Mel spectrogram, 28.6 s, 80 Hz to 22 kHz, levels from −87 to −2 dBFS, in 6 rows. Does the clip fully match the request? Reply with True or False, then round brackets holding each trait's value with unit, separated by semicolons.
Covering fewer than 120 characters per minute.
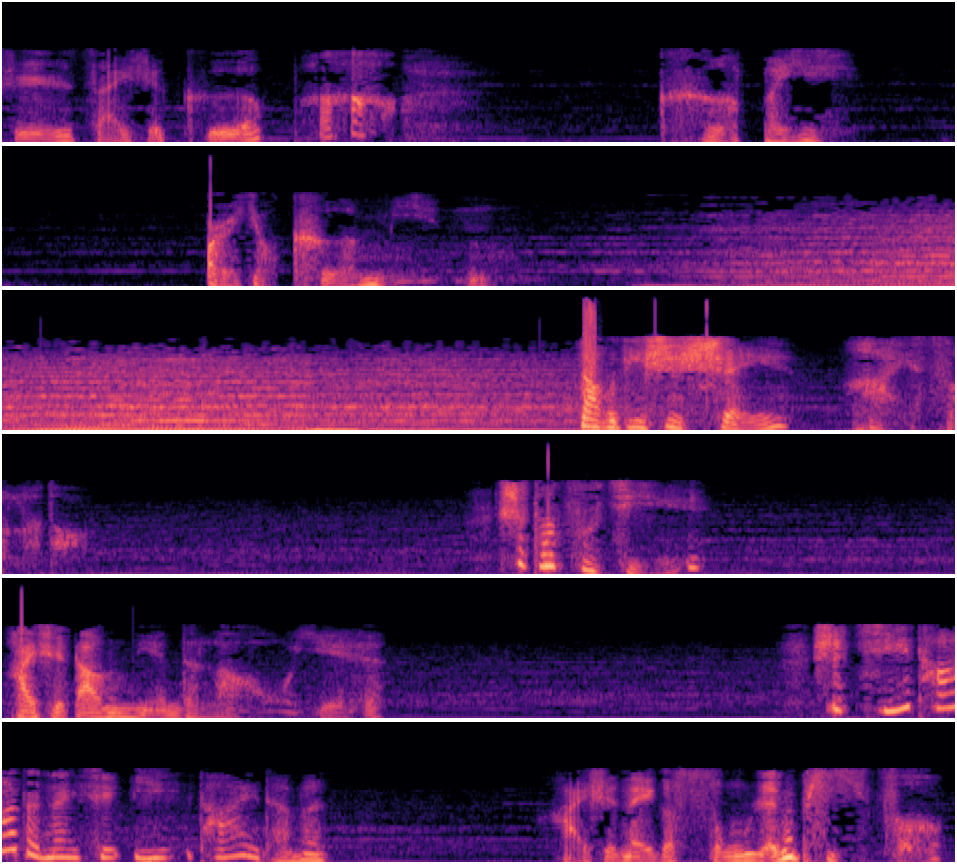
True (100 characters per minute)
